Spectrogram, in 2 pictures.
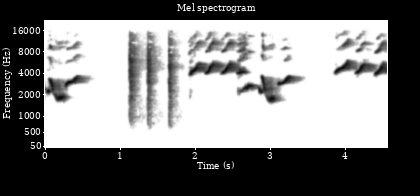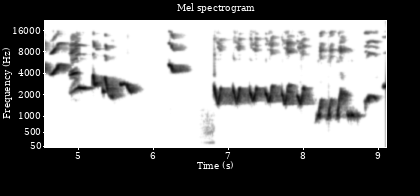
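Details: White-rumped shama of the Medan type singing a morning lure song played to make captive birds sing: varied phrases of sharp high chips, rising whistles and rapid slurred notes in quick bursts, with brief pauses between.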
